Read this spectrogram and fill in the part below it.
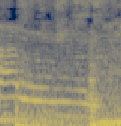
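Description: Abandoned cat meowing, a short drawn-out wailing meow with a falling pitch followed by a brief second cry, close and clear, with faint voices in the background.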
